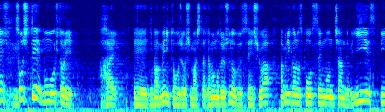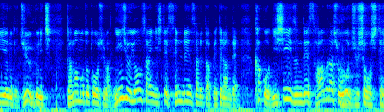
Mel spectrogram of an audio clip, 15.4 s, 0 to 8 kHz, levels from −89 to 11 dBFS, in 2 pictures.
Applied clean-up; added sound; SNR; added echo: none; Writing; 15 dB; reverberation time 0.2 s.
